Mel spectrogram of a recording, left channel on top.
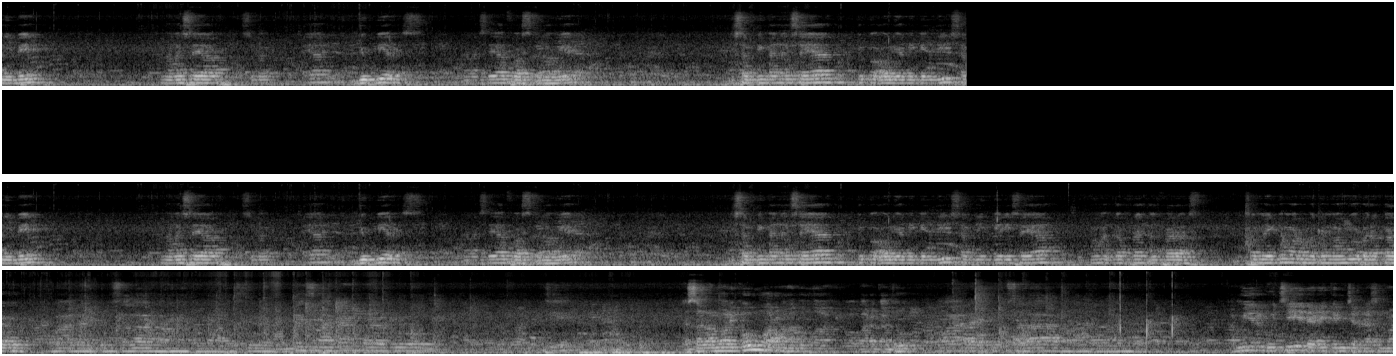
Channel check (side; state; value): left; drops out; at 9.7 s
